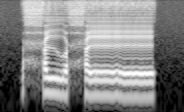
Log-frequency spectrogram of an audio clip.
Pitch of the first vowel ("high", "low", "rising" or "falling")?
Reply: falling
